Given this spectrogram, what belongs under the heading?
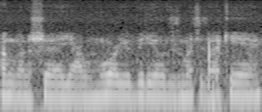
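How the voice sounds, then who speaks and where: A man speaks very fast in a fairly high voice with a flat, monotone delivery, and noticeable background noise is present. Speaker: vlogger. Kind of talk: memorial tribute.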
